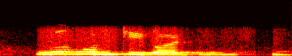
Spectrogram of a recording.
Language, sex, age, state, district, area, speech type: Nepali, female, 18-30, West Bengal, Darjeeling, rural, conversation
